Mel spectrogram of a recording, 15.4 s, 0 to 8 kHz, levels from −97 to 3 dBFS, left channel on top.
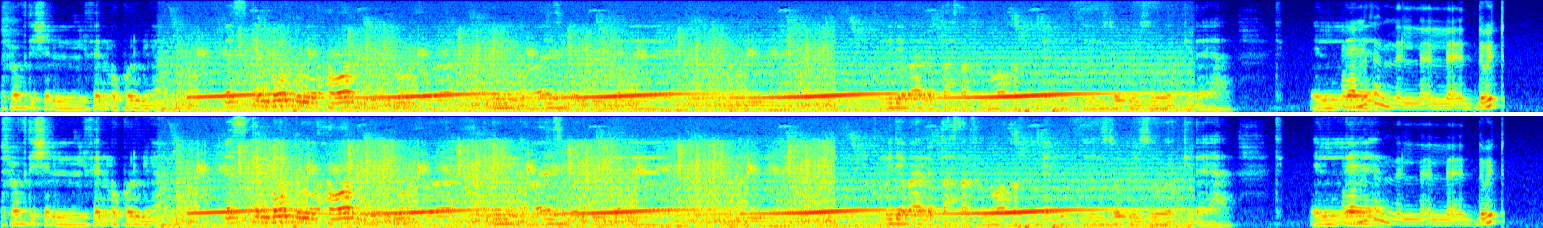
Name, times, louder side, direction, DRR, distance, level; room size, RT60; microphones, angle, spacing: voice 1, 0.0-1.9 2.2-6.8 7.2-12.3 13.1-13.9, right 1 dB, 45° right, 5.6 m, -23 dB
sound 1, 1.5-12.0, equal, 5° right, 2.9 m, -31 dB
sound 2, 1.8-8.3, right 2 dB, 80° right, 1.9 m, -26 dB
sound 3, 1.9-11.5, left 1 dB, 20° left, 0.6 m, -19 dB
voice 2, 13.4-15.0, left 1 dB, 75° left, 1.9 m, -24 dB
head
